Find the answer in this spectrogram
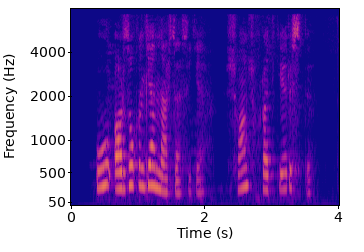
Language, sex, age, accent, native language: Uzbek, female, under 19, Farg'ona, Uzbek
